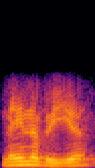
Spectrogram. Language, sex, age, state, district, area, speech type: Hindi, male, 18-30, Madhya Pradesh, Betul, rural, conversation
